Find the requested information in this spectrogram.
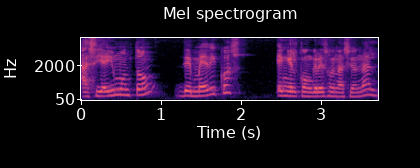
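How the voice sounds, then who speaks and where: On a very clean recording with a silent background, a woman speaks at a medium pitch with a dark, mellow tone. She keeps a fairly slow pace with ordinary pitch variation. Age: 60s. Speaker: politician and doctor. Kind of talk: interview.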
